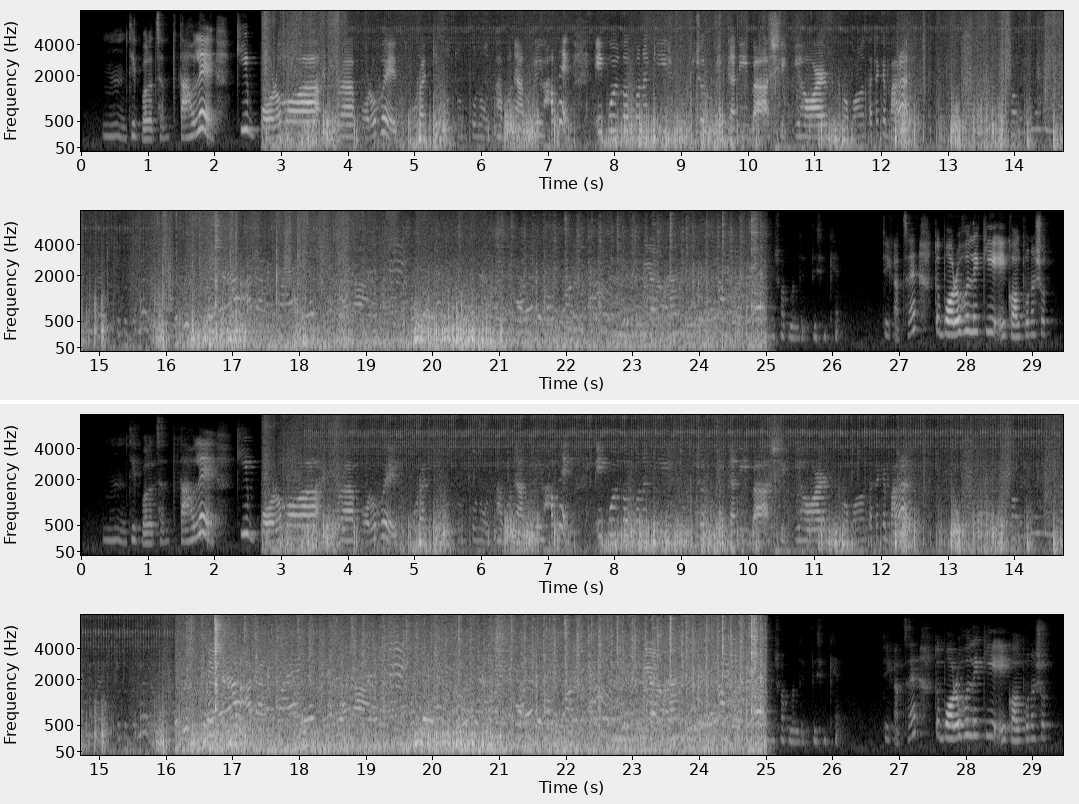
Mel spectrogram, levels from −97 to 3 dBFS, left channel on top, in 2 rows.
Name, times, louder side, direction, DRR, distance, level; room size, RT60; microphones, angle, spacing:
voice 1, 0.3-12.5 18.5-18.7 21.6-21.8 26.8-29.2, left 5 dB, 60° left, 13 dB, 1.1 m, -35 dB
sound 1, 2.7-21.1, left 1 dB, 35° left, 1.2 m, -32 dB
Bicycle, 3.3-19.6, right 8 dB, 25° right, 1.2 m, -45 dB
voice 2, 13.9-18.2 21.9-26.1, left 1 dB, 5° left, 2 dB, 2.1 m, -50 dB
sound 2, 16.1-25.0, right 7 dB, 75° right, 0.5 m, -29 dB
12.0 x 8.0 x 8.2 m, 0.43 s
head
